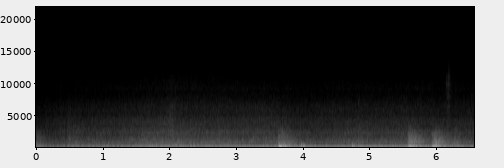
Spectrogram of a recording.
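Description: Construction-site machinery running steadily: a droning hum of several even tones, with two brief louder sounds partway through.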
